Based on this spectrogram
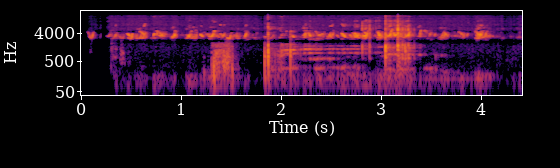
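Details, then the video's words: Colour-dyed baby chicks looking for their mother: a dense chorus of high, thin peeping chirps repeated rapidly and continuously, overlapped by a few loud knocks and thuds. "Cute baby chicks chirping sounds|Sounds of Hen kids|Baby chick looking for mother's love"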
